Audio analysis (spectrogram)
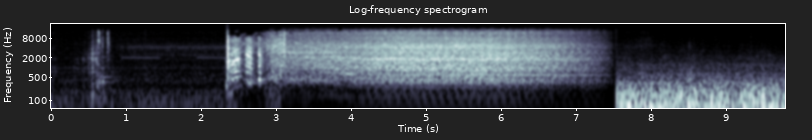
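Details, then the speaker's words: Onan Microquiet 4000 RV generator after oil and air filter change, starting up with battery reconnected: brief crank, then fires and settles into a steady low idle with no squeal or chirp; normal start and idle. "so far the belts seem to be working just fine"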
